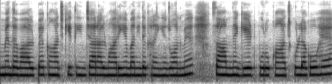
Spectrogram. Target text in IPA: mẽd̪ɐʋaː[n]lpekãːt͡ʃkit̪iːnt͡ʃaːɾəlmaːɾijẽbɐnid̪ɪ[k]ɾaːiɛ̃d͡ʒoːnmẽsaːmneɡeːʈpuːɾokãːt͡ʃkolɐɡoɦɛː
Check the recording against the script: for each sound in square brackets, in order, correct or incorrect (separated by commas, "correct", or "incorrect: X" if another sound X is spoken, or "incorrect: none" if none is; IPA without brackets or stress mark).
incorrect: none, incorrect: kʰ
